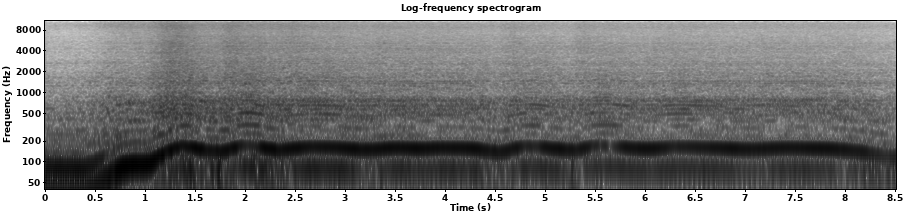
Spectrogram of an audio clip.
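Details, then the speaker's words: 2024 Kawasaki Ridge XR HVAC UTV, recorded inside the cab: engine note climbs quickly, then holds a loud steady high drone with no knocking or rattling. Healthy, just a high-revving engine the owner finds quite loud. "I don't particularly like the high revving engine. I'll just let you hear what it sounds like in the cab."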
